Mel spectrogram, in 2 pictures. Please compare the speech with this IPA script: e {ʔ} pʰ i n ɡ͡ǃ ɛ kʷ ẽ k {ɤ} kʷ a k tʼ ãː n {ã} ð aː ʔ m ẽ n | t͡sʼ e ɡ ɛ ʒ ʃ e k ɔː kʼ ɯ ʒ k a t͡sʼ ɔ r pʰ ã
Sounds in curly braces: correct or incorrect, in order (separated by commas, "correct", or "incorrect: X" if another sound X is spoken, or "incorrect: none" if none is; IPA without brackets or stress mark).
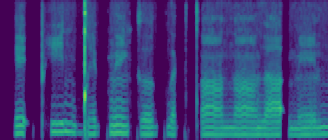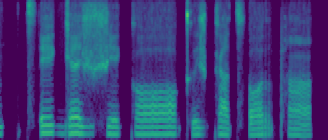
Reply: correct, correct, incorrect: ãː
